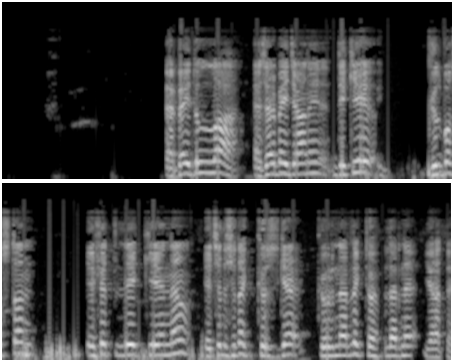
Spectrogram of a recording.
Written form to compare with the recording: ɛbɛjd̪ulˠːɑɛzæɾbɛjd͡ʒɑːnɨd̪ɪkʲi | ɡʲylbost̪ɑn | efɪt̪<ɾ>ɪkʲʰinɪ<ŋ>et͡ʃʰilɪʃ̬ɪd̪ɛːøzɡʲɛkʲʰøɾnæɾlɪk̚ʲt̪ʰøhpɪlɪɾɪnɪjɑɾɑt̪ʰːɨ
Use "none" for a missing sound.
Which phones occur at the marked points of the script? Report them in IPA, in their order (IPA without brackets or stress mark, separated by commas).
l, ŋ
